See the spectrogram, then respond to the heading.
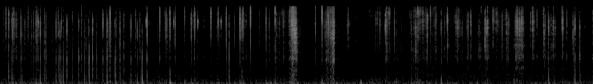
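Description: Long acrylic nails scratch and rub fast across a palm-sized, solid, rough crystal geode rock. The result is a dense run of quick, dry, bright scratching strokes with almost no low end, each one cutting off sharply, with a couple of louder rasps near the middle.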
